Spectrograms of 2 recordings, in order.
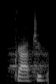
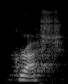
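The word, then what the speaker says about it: Grusch: For the listener, it is still Grouch, but Grouchy Grouch. – Grouch. Did I say it wrong? Grouch? Say it again. – Grush.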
